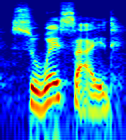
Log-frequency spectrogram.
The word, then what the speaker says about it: suicide: Word 376 says suicide, say suicide, don't say suicide. The word has 3 syllables, not 2.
